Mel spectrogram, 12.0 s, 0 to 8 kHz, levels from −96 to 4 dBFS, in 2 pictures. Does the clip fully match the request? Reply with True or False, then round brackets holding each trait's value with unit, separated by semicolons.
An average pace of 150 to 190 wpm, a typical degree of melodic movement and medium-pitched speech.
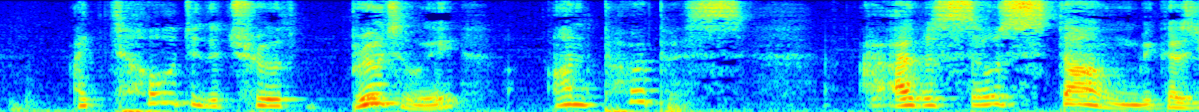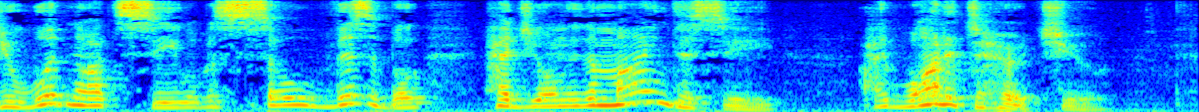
False (165 wpm; 7.3 semitones; 175 Hz)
